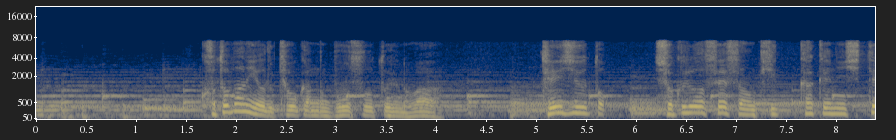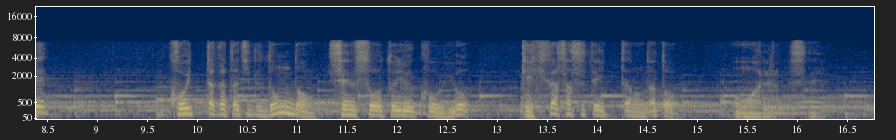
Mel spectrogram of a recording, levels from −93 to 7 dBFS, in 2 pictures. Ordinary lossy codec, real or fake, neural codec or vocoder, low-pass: none; fake; vocoder, 22.05 kHz, 80 mel bands, WaveNeXt; 7.2 kHz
